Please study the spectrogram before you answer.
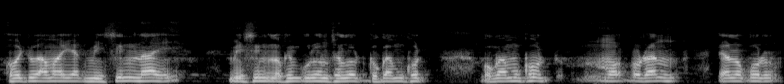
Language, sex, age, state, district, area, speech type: Assamese, male, 60+, Assam, Udalguri, rural, spontaneous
